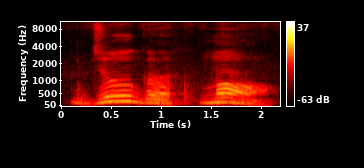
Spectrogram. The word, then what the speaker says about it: যুগ্ম: যেরকম আমি যদি লিখি এই শব্দটি তাহলে উচ্চারণ লিখতে হবে যুগ্ম, এই যে গয়ের সাথে ম যুক্ত থাকলে ময়ের উচ্চারণ হবে।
